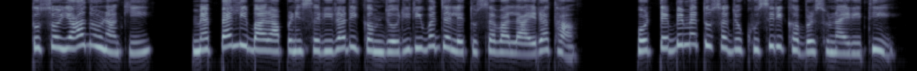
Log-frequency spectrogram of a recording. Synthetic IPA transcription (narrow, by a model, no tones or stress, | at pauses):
t̪ʊsojaːd̪ɦʊːɽ̃aki | mɛ̃pɛːlibaːɾaːpɽ̃esɐɾiːɾaɾikɐmzoːɾiɾiʋɐd͡ʒalet̪ʊsɛ̃ʋaːlaːiɾat̪ʰa | ɦoːɾt̪eːbemɛ̃t̪ʊsad͡ʒokʰʊsiɾikʰɐbəɾsʊɽ̃aːiɾit̪ʰiː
